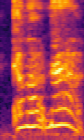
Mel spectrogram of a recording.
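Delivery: high squeaky call; mock calling out. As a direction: squeak it up at the house. Calling into the house.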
